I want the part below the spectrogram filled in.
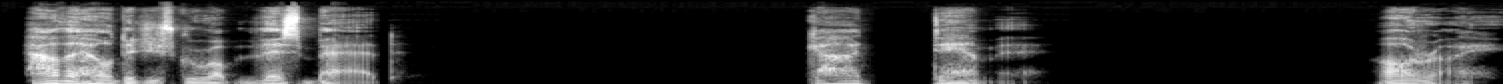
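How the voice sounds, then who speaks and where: A man's voice: no echo, studio quality, exaggerated voice. A man playing a weary, exasperated but courteous mafia boss in an ASMR audio roleplay, with wry, colloquial delivery. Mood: reassuring, wry. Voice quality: deep, smooth, gravelly creak. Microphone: close, dry microphone.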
